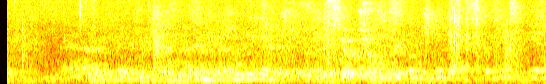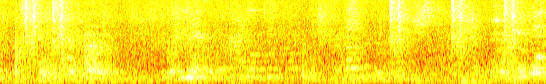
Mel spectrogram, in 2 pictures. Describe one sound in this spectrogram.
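Several men chat in low voices.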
